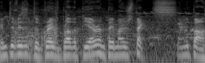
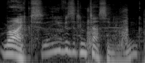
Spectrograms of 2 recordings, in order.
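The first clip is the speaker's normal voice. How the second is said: usual speaking voice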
